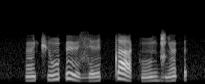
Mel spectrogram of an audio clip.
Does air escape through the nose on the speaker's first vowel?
yes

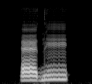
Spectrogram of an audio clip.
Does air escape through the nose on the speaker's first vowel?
no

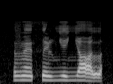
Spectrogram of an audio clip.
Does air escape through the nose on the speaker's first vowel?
yes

